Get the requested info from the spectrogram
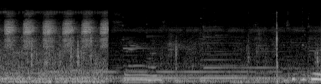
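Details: Cicadas on the hillside by the city walls of Kotor, Montenegro, on a hot day give a buzzy, pulsing high-pitched song for the first second, then music and voices follow.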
